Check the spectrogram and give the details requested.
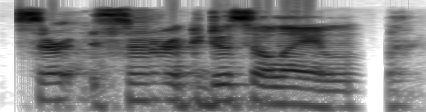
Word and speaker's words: Cirque du Soleil: So before we get into, did I say that right, by the way, Cirque du Soleil? I've always wanted to practice with someone who knows how to say it. Cirque du Soleil.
